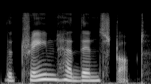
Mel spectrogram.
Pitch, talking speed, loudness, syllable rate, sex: 190 Hz, 200 wpm, -17 LUFS, 4.4 syllables/s, female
